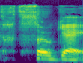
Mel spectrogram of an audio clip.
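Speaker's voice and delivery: slow, smug, derogatory drawl.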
